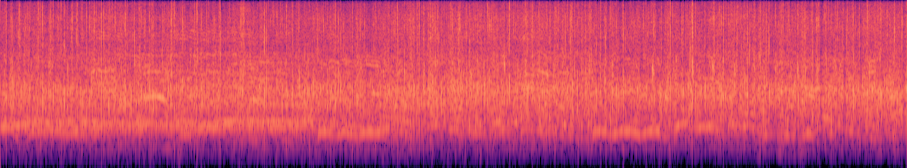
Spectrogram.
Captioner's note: cheers & Applause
